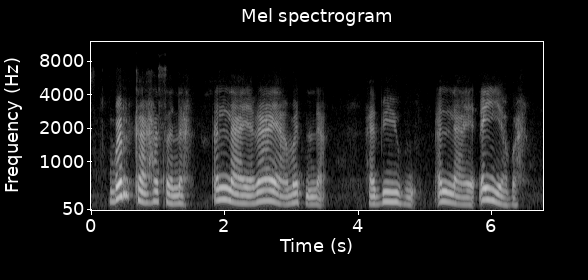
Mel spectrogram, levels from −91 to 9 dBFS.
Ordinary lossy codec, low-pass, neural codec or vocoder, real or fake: Opus, 24 kbps; 7.2 kHz; codec, 16 kHz, 16 kbps, FunCodec, trained on Chinese and English, 50 frames a second; fake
